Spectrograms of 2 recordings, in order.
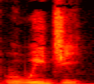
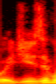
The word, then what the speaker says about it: Ouija: Ouija, but it is pronounced Ouija. – Yeah, it is pronounced Ouija.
